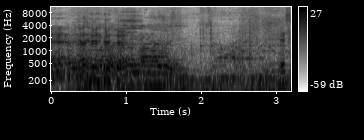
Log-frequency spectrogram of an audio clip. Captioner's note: cheers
